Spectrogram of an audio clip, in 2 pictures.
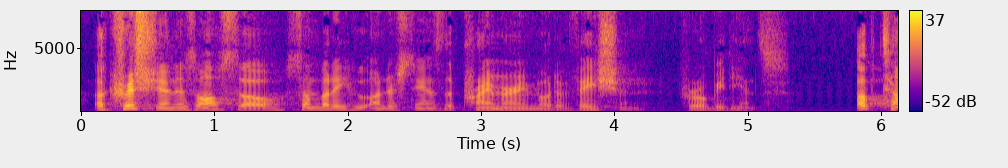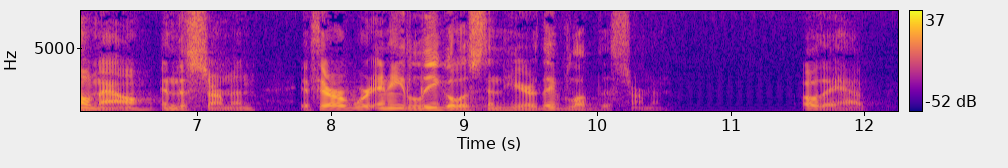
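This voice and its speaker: In a very clean recording with a silent background, a man with a normal speaking voice and medium pitch talks at a moderate pace, with lively intonation and big swings in loudness. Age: 40s. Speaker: pastor. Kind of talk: sermon.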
